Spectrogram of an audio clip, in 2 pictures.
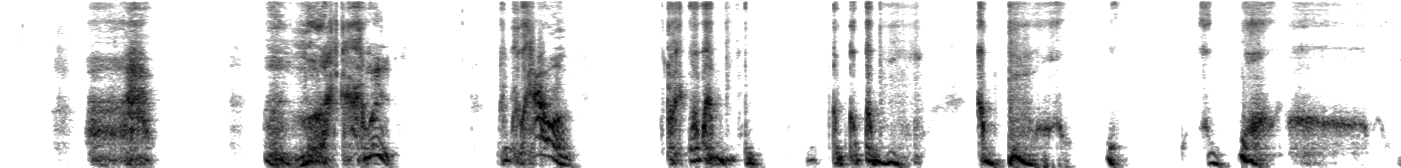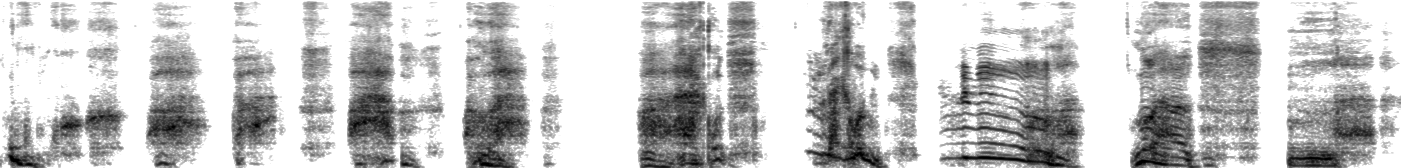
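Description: A man speaks with animation into a microphone, amplified, in short bursts with pauses.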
